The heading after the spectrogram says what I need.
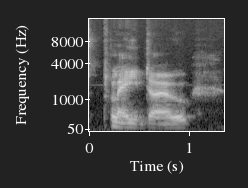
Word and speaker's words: Plato: you don't, but still, Platon sounds much cooler than Plato. Notwithstanding, of course, that in American dialects you pronounce it as Play-Doh, right? Because Right. Play-Doh. So that is one of my pet peeves with English, making names sound much less cool by removing the N.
